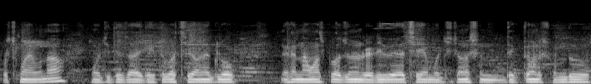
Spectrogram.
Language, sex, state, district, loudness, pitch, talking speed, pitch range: Bengali, male, West Bengal, Alipurduar, -15 LUFS, 110 Hz, 210 wpm, 110-115 Hz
